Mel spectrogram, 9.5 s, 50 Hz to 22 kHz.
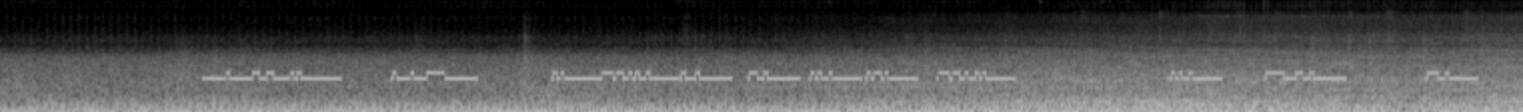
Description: TTY/TDD text telephone tones (45.45 baud Baudot), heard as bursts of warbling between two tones, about 400 Hz shift, 1600 Hz centre, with phone line noise and street noise. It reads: IXKTX FQPFD JFTPN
